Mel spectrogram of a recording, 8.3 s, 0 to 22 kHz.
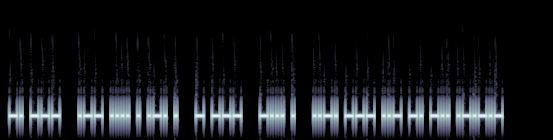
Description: Morse code, heard as a keyed tone, about 30 wpm, 700 Hz. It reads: NO WHERE TO BE FOUND.
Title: Sentences from Top 1000 Words - Review Part 3 - 30wpm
